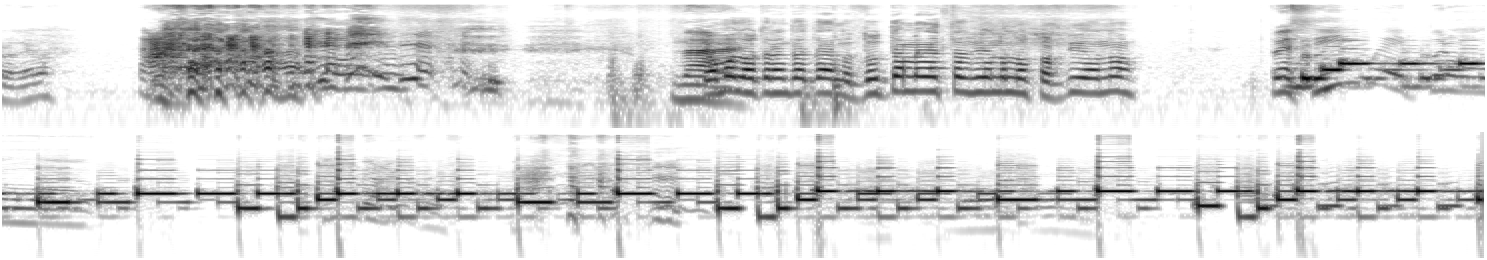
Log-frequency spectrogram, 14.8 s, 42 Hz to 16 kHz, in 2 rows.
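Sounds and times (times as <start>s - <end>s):
speech: 0.0s - 5.8s, 6.4s - 14.8s
laughter: 0.7s - 2.6s, 10.1s - 11.0s
melodic phone ringtone for an incoming call: 6.5s - 14.8s.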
